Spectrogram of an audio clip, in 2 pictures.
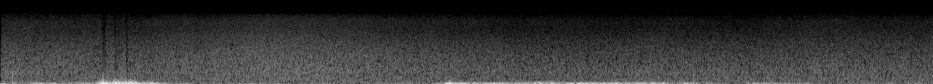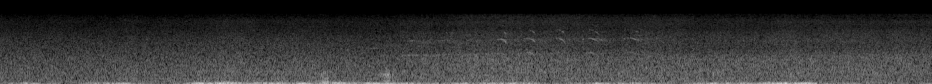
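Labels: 0.0s Waves roaring in the sea. 13.5s
13.5s A seagull calls repeatedly while flying by. 16.6s
13.5s Waves roaring in the sea, repeating. 16.6s
16.7s Waves roaring in the sea. 18.7s

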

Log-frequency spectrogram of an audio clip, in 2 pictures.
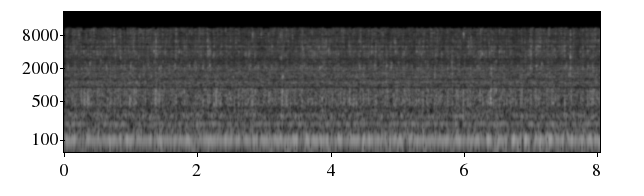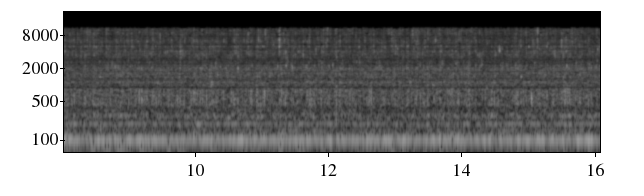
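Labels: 0.0s A machine is filling with water. 16.1s

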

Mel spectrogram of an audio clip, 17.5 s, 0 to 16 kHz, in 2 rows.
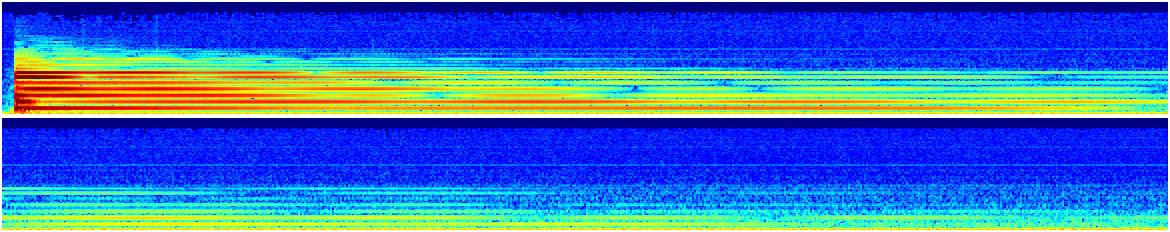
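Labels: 0.0s A piano note fades away slowly. 14.0s

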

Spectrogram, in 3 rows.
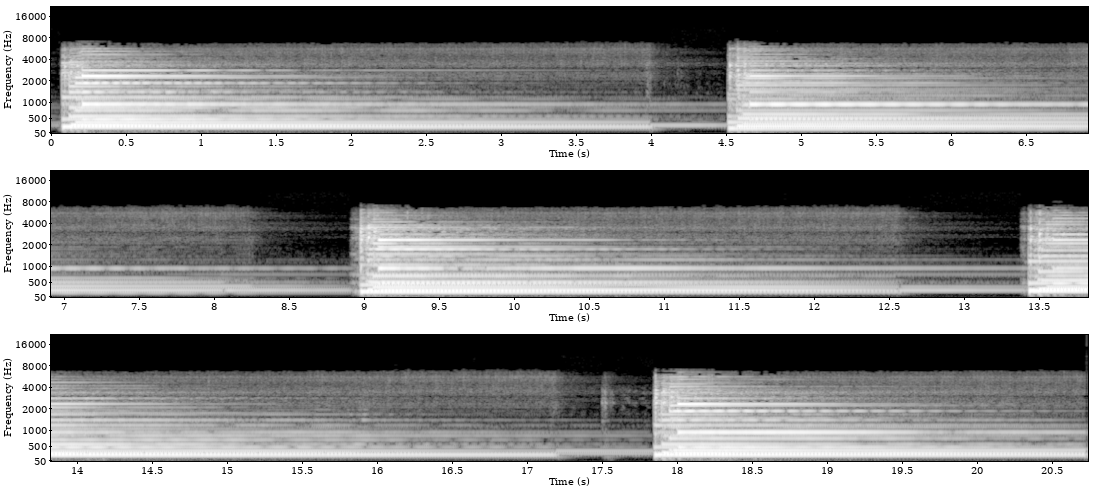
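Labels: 0.0s A guitar plays a sequence of slow, jazzy, and elongated chords. 20.7s

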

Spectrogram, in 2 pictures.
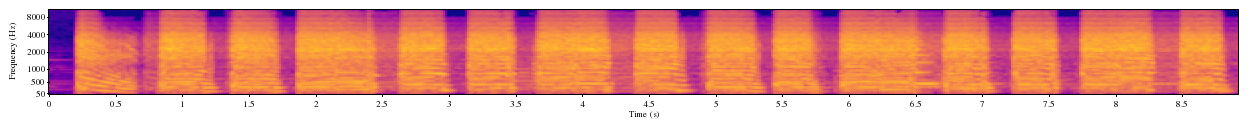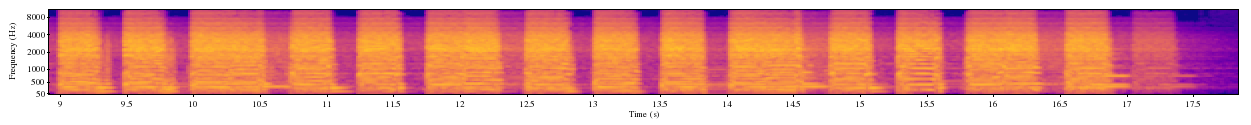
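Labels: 0.2s An electric guitar plays a rhythmic, distorted tune that fades away at the end. 17.5s

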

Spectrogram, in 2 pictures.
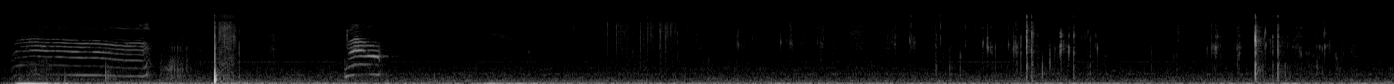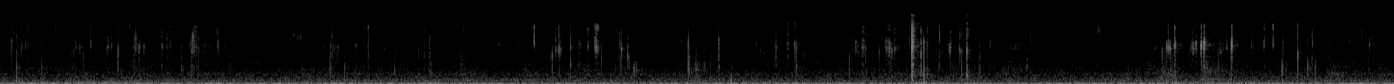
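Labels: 0.0s A cat meows. 1.9s
2.0s A muffled thumping. 2.4s
3.4s A cat meows. 3.9s
4.6s A bird chirps in the distance. 5.7s
9.9s A cat is eating kibble by licking. 27.9s

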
